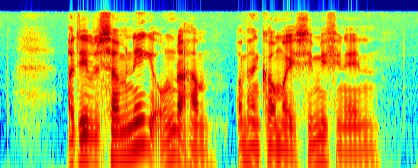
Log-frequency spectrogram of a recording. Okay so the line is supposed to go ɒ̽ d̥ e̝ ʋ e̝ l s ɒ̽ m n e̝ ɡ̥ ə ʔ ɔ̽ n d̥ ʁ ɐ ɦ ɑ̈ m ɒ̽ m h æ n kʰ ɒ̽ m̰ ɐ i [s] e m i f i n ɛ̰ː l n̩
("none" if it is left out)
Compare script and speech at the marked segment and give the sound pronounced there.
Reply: s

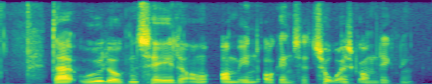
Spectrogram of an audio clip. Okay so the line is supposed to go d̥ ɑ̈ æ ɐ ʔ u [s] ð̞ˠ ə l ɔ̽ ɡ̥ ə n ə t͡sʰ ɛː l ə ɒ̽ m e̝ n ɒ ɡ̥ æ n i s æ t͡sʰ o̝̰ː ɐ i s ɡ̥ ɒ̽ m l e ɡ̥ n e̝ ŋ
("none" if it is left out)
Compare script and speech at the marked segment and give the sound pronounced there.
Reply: none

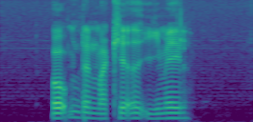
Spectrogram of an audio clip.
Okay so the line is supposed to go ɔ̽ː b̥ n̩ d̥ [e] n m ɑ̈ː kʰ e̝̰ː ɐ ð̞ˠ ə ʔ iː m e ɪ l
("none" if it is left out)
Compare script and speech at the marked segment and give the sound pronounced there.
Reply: e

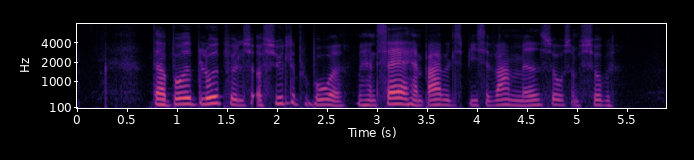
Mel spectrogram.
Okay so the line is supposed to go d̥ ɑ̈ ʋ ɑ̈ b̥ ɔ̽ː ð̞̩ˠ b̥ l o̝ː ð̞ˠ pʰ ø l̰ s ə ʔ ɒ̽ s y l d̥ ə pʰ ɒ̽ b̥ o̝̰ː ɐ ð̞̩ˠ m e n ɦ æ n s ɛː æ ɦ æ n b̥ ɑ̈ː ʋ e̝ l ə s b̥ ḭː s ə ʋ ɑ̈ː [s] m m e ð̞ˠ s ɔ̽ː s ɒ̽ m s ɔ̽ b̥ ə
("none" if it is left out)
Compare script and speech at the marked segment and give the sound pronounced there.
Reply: none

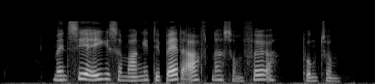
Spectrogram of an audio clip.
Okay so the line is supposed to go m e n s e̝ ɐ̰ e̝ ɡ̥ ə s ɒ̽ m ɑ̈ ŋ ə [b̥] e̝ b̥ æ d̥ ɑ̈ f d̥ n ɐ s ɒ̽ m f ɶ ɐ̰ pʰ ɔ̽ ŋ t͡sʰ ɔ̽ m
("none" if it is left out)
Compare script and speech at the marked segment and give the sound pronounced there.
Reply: d̥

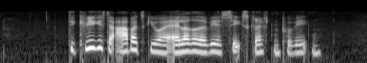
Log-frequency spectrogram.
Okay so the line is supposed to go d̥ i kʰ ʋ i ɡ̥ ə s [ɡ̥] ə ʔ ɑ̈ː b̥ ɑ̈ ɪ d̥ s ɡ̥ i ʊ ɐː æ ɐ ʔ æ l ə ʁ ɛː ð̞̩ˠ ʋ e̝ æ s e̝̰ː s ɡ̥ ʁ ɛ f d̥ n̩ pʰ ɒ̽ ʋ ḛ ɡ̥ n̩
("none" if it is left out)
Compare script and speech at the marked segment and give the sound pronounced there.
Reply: d̥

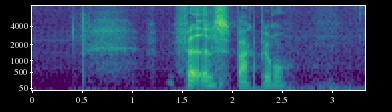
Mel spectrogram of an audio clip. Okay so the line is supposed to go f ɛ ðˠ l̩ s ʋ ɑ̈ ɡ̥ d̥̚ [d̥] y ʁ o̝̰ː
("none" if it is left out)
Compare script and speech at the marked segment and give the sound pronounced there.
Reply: b̥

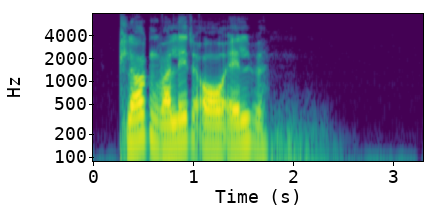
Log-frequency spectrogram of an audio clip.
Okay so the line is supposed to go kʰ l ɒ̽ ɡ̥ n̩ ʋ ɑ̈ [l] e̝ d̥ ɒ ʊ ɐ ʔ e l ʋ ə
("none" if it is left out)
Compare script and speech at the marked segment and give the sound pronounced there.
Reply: l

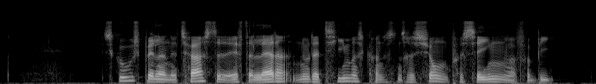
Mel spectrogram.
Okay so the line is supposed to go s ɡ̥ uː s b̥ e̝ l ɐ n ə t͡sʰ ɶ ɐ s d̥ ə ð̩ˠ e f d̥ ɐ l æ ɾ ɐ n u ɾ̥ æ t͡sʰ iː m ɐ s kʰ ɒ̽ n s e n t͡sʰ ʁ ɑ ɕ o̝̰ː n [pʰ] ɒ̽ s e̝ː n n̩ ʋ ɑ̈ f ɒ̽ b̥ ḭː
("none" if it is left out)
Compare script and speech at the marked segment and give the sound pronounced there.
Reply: pʰ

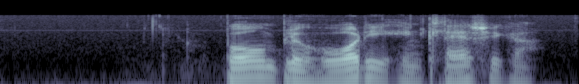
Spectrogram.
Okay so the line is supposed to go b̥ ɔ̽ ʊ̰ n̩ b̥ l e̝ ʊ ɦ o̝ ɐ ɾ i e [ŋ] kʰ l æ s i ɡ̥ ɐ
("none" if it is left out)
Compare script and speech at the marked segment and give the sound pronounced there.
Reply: n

